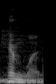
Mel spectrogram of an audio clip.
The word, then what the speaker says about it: Gimlet: a gimlet peanut butter a brand primarily noted for arguments about how to pronounce it according to the manufacturer aligns with kim 'let okay and we've got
